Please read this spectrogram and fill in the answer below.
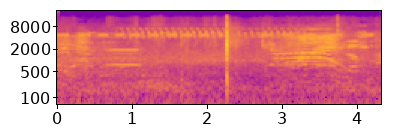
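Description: A softball pitch smacking into the catcher's leather mitt about halfway through, a single sharp pop and the loudest sound, with voices calling out around it.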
